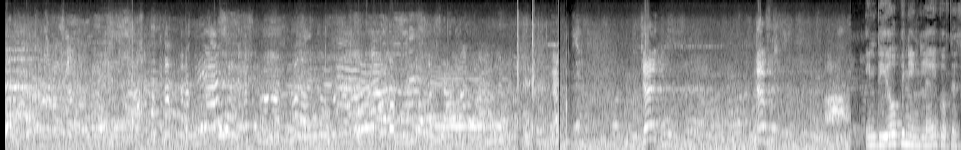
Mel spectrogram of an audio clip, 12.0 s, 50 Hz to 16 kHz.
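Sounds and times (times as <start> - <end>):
women chattering and calling out: 0.5 - 6.4.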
